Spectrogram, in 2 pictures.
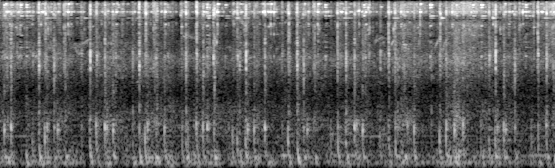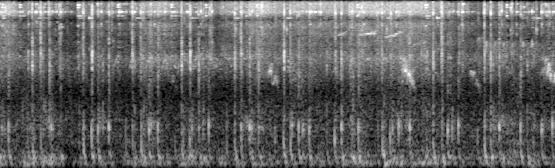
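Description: Rapid clip-clop of galloping hooves runs continuously and loudly in a video game, with a faint horse whinny and rushing, busy background noise.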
